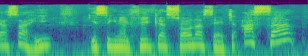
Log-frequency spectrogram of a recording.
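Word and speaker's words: Asahi: assari Olha que legal exatamente como no português o h é mudo o pessoal começou a falar aí aí assi então registrou aí mas na verdade é assahi que significa Sol Nascente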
